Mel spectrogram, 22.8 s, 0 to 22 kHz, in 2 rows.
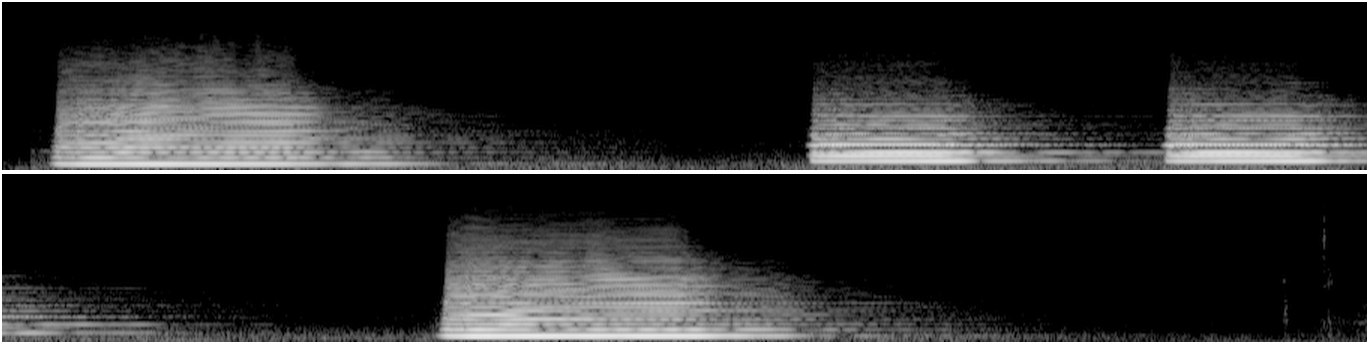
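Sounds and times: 
deep booming foghorn in the Bay Area: 0.3 - 4.8, 6.4 - 13.8, 14.9 - 19.8.

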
